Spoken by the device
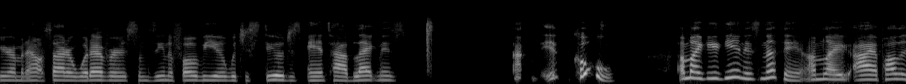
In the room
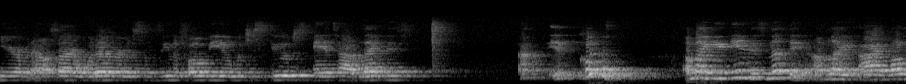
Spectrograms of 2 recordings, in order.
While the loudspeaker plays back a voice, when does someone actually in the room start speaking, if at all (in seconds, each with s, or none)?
none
